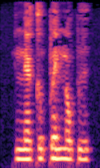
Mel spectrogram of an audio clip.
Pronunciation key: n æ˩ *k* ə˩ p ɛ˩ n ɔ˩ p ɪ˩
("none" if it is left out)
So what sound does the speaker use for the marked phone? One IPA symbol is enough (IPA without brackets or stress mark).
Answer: k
